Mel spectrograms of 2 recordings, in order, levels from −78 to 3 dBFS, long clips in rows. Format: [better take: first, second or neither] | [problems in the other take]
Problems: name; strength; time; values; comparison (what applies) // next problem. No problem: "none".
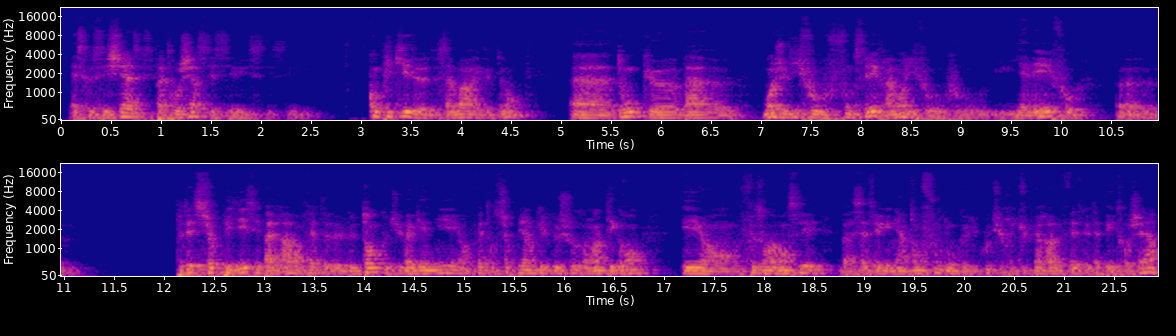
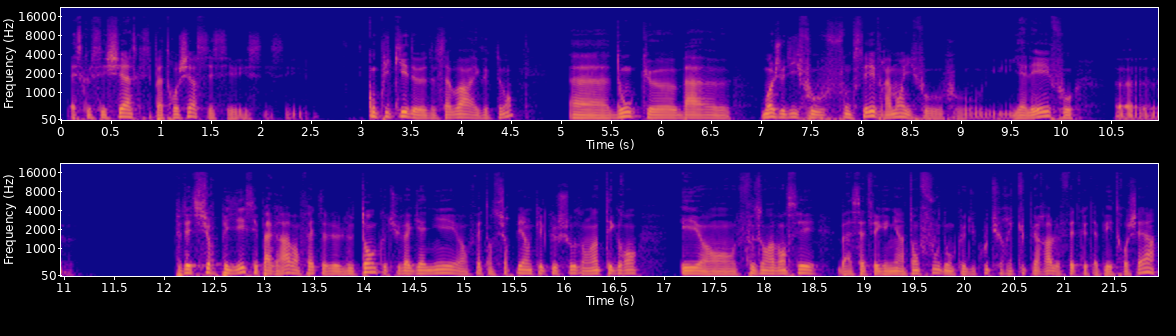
second | off-mic speech; far // room echo; slight; dies away in 0.3 s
